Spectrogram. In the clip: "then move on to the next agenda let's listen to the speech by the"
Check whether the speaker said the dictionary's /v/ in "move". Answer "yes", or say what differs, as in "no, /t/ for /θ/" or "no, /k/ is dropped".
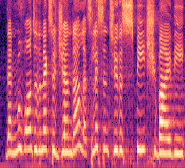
yes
